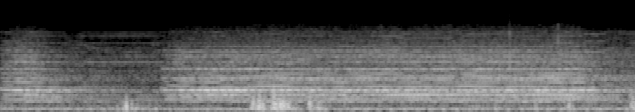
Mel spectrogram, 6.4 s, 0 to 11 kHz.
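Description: A mixed freight train passes while its K5LA air horn sounds in long steady blasts over the rumble of the engine and rolling cars, loud and fairly close.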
